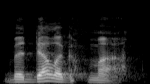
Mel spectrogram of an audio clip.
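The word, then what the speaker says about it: bedelagma (βδέλυγμα): And the word that's translated abomination here, the original Greek word, is pronounced bedelagma. And I did a little reading on it this week, and I found a reference to the fact that bedelagma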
